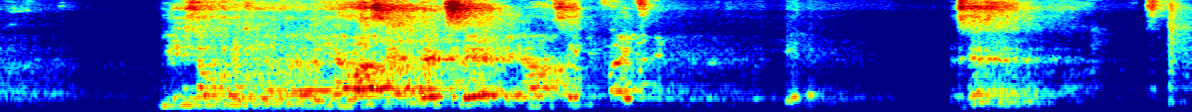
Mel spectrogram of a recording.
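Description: A young man speaks with animation, close by.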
